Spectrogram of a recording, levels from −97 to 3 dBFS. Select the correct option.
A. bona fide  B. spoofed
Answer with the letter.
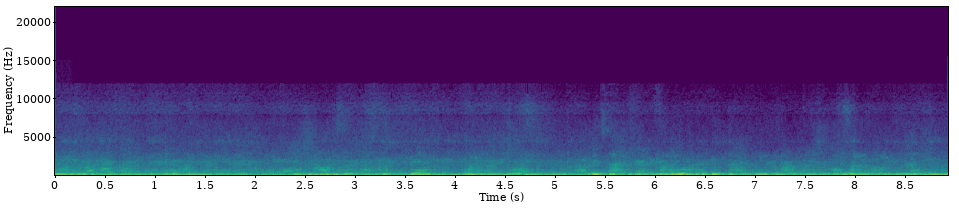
B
